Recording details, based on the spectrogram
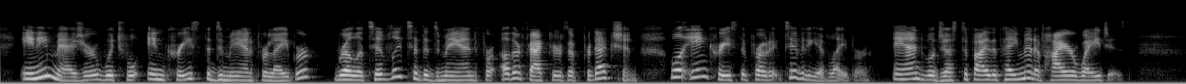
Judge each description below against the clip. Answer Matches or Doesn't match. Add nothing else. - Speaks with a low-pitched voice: Doesn't match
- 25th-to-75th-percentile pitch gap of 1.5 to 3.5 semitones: Doesn't match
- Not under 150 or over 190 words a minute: Matches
